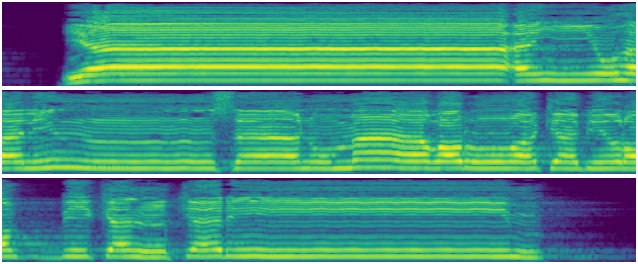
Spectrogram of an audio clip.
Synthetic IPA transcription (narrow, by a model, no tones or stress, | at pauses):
jaː | ʔajːʊɦalʔɪn | saːnʊmaːɣɑrːɑkabɪɾˤɑbːɪkalkaɾi | m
